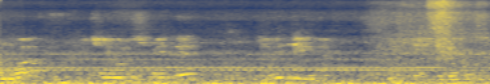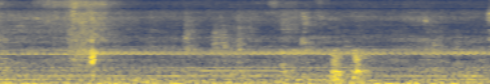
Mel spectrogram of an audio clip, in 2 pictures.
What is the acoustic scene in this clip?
crowded indoor space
